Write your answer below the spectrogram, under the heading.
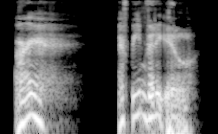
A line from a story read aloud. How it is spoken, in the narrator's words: she said faintly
